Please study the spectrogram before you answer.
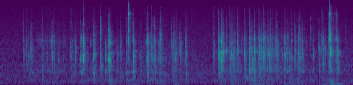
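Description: Fingertips type on a full-size RGB mechanical keyboard with plastic keycaps. Two bursts of quick, clacky keystrokes are separated by a short pause, each press a sharp, bright click that dies away almost at once.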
